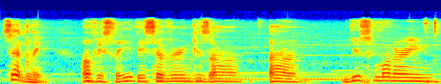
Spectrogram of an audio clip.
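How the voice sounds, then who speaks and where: A man's voice: on the high side, moderate pace, soft background music, lightly acted. A man voicing an evasive, falsely cheerful institute official in a video game who stammers and blusters pompously. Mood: flustered.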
